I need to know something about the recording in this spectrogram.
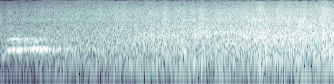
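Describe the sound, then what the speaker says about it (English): Meltwater rushes steadily down a shaft inside a glacier, a loud, continuous broadband roar of churning water close by with no pauses. "Having descended into the water well, Luke can see how quickly the meltwater is chiseling into the ice."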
